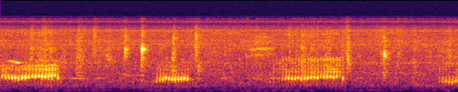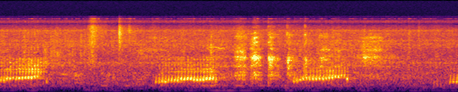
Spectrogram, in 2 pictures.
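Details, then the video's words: Unusual purr of a female pet cat, compared by her owners to a tree frog, heard as rough, buzzy pulsed bursts roughly every two seconds over a faint hiss, with a slightly rising tone in each burst. "the cat with the unusual purr"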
